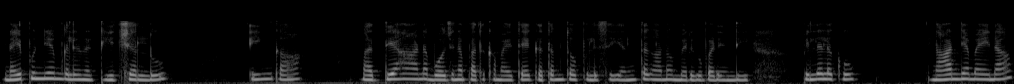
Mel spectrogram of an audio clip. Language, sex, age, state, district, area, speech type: Telugu, female, 18-30, Andhra Pradesh, Kadapa, rural, spontaneous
